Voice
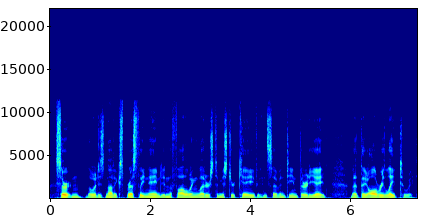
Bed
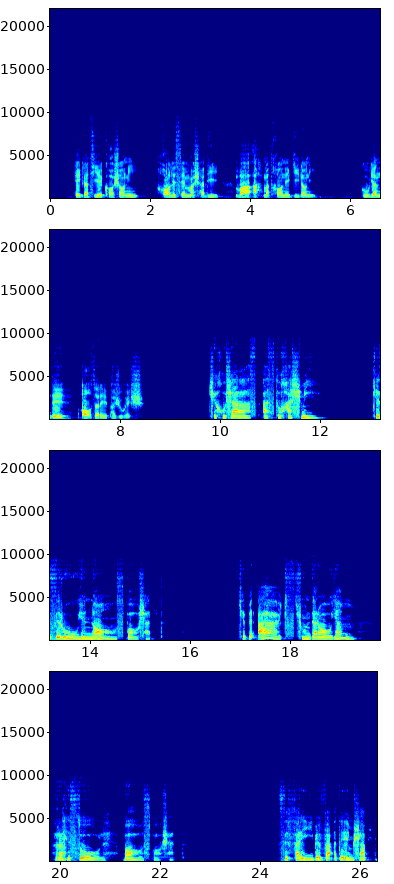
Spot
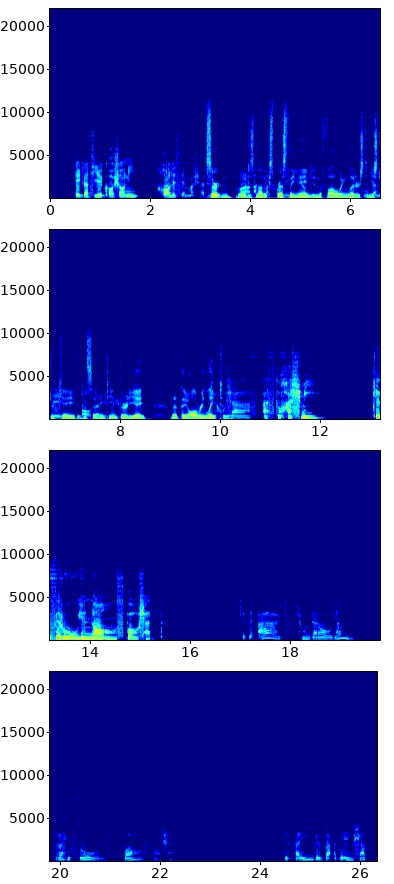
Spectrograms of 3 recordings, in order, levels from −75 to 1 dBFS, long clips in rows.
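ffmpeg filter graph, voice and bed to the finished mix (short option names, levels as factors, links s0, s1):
-filter_complex "[0:a]adelay=3000,volume=0.596[s0];[1:a]volume=3.76,afade=t=out:st=2.36:d=0.32:silence=0.188365,afade=t=in:st=10.53:d=1.15:silence=0.133352,afade=t=out:st=15.98:d=1.05:silence=0.112202[s1];[s0][s1]amix=inputs=2:normalize=0"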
